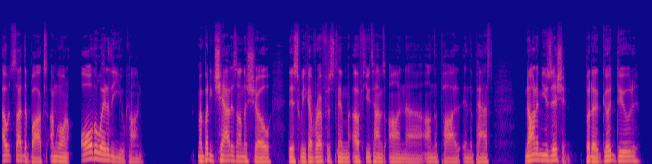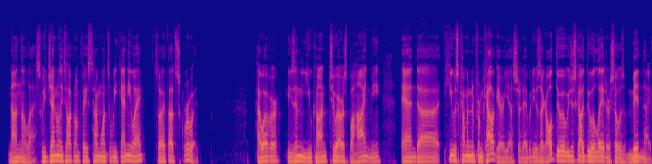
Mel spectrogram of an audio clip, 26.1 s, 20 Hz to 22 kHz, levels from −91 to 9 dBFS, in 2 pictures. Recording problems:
none

